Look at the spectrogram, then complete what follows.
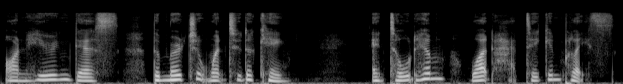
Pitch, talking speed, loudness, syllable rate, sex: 190 Hz, 155 wpm, -20 LUFS, 4.3 syllables/s, female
